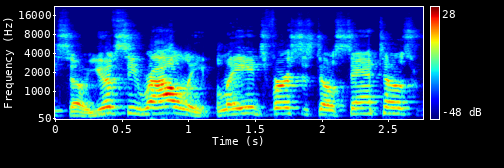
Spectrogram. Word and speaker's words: Raleigh: I didn't know how to pronounce it. I kept calling it Raleigh, and Fight Geek helped me. So UFC Raleigh, Blades versus Dos Santos.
